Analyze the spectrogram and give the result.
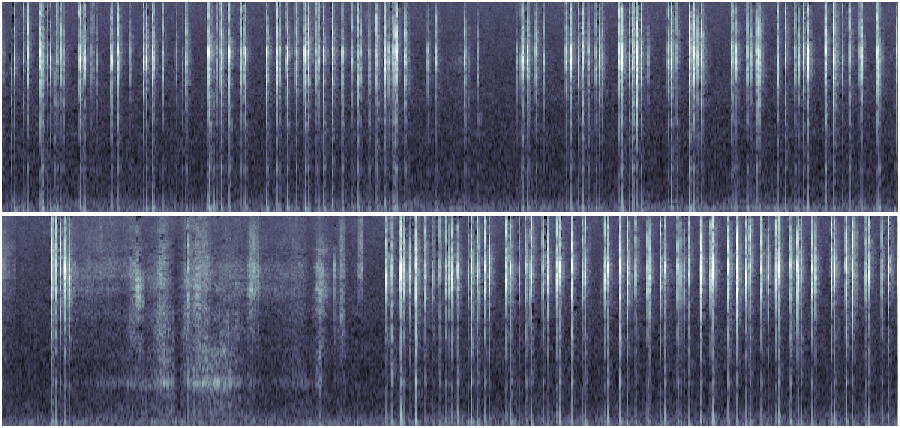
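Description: Long nails rapidly tap and scratch the aluminium back of an iPad near the Apple logo, with the tablet held upright close to the microphone. Dense, bright clicking taps run for about eight seconds, then ease into a softer, continuous scraping for a few seconds before the quick tapping returns through the end.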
